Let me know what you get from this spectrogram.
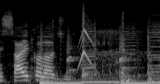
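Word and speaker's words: psychology: तो साइकोलॉजी नहीं साइकोलॉजी, P silent होता है।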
